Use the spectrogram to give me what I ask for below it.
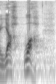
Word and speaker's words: Yahweh: And the word for God, Yahweh, one of the several words, Elohim, Adonai, but Yahweh, we don't know how to pronounce. Roughly transliterated YHWH. And some of your Bibles might have vowels put in there to look like Yahweh or Yahwah, some pronounce it.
